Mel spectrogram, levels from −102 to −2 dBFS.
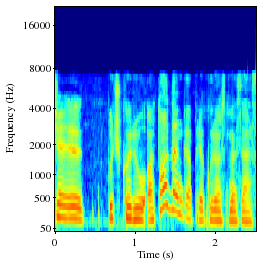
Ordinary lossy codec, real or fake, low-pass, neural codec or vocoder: AAC, 48 kbps; fake; 7.2 kHz; codec, 16 kHz, 8 kbps, FreqCodec, larger model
